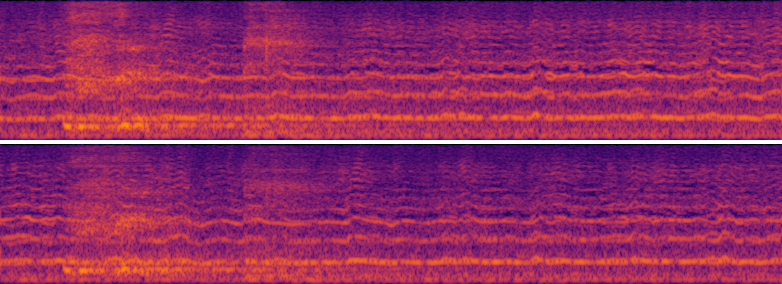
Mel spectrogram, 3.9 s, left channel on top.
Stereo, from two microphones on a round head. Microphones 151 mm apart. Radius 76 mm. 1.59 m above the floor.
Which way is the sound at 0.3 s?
60° left (ahead or behind).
